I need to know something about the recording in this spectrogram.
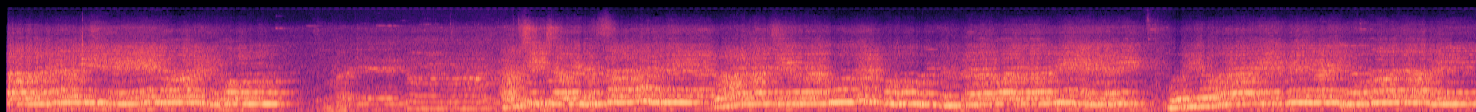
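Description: A group of voices singing an Orthodox liturgical chant together in stepwise melodic phrases, with short breaks between phrases about four seconds in and again near fourteen and a half seconds.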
